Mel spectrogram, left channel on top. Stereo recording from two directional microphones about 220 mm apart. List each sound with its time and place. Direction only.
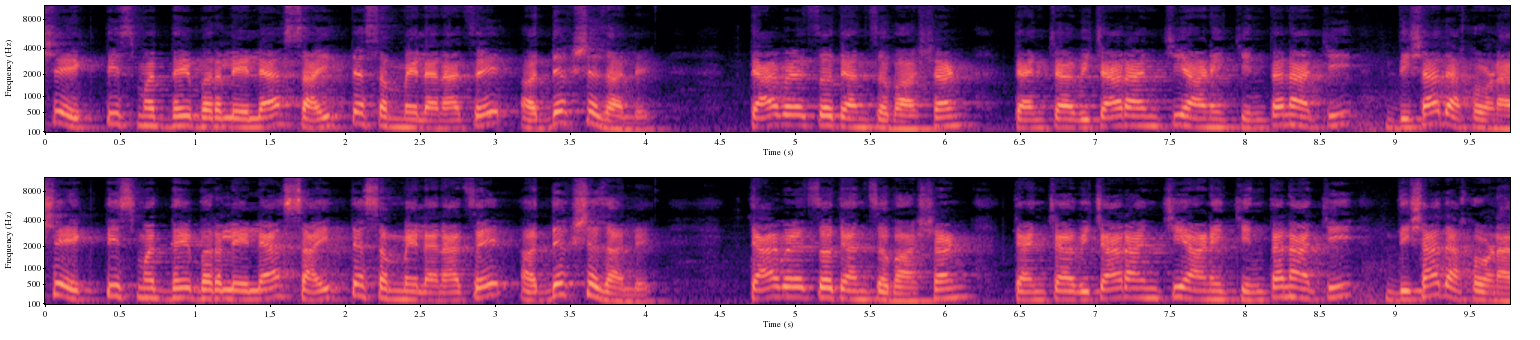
0.0 s a woman's voice: 30° right (ahead or behind)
